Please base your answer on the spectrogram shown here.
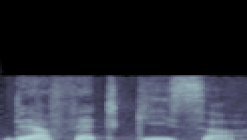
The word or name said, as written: baster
